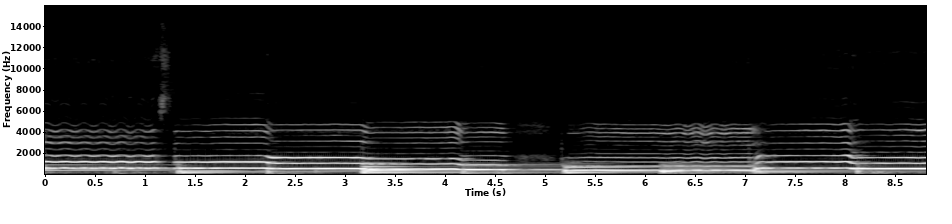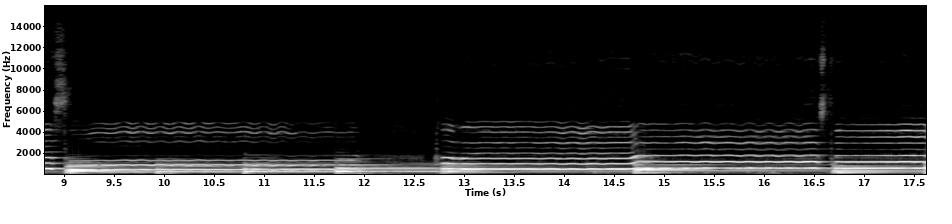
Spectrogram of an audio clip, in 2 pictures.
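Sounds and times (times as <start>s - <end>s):
soprano singing: 0.0s - 17.6s.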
